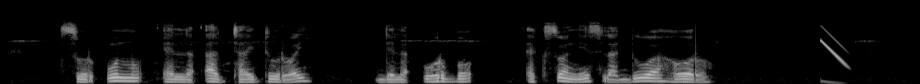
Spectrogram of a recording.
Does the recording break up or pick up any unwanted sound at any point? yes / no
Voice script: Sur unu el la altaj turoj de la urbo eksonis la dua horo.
yes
